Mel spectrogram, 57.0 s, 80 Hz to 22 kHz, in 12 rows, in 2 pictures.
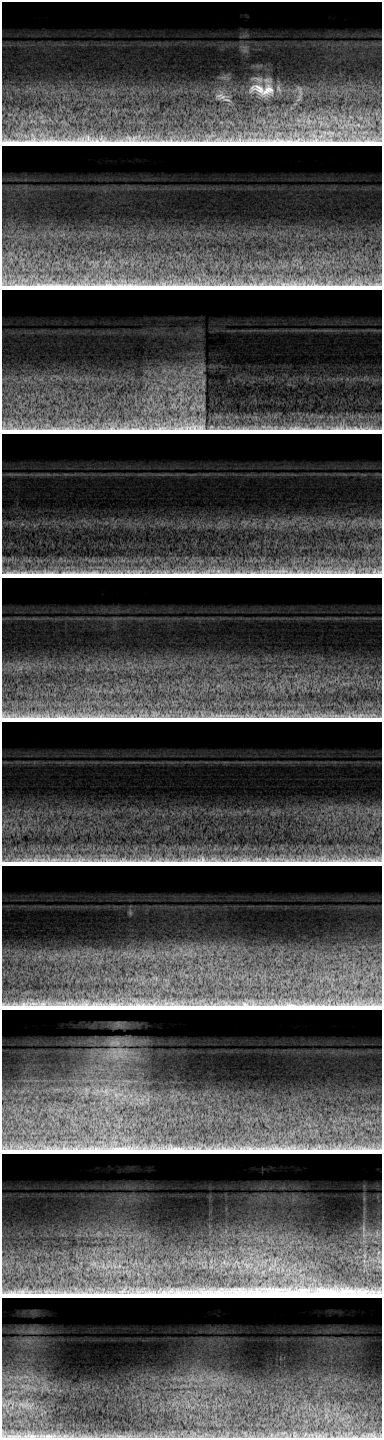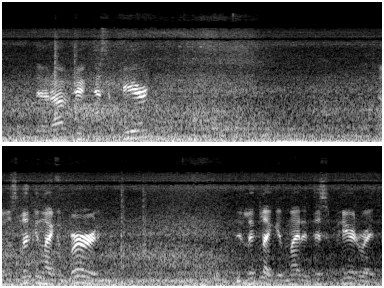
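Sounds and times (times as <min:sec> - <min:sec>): engine passing by: 0:00.0 - 0:12.2, 0:28.7 - 0:57.0
traffic rumble: 0:00.0 - 0:57.0.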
